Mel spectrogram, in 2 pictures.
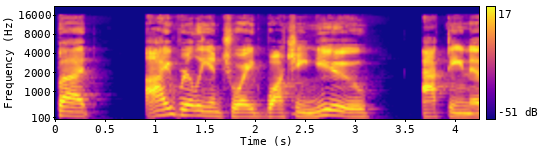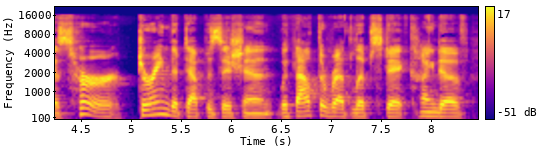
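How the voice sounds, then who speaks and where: A woman interviewer with a low voice, asking questions in a conversational way. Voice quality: low, deep female voice.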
